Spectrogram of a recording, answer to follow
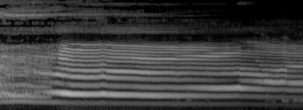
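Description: A man's voice holding one long, loud open-mouthed yell, its pitch sinking slowly and gently as it goes on.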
